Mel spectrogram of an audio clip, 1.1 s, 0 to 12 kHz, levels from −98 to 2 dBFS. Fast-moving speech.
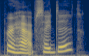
No: average, 160 wpm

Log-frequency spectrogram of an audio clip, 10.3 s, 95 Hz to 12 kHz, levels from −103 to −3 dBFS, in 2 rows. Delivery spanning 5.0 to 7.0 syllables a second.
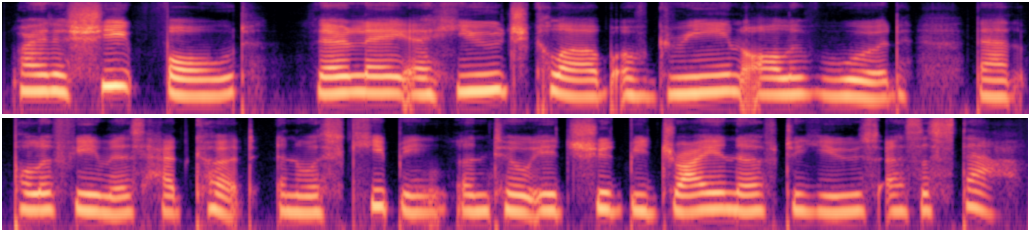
No: 4.5 syllables/s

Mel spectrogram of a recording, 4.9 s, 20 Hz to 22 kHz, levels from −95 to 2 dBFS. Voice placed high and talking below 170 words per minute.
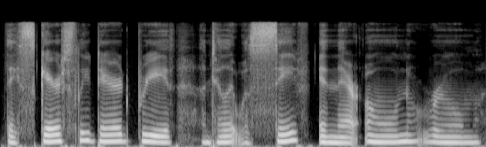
No: medium, 170 Hz; average, 150 wpm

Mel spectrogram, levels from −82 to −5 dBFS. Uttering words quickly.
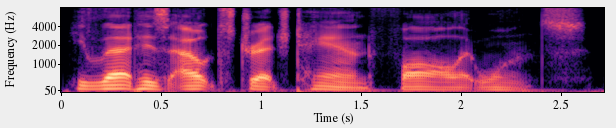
No: average, 175 wpm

